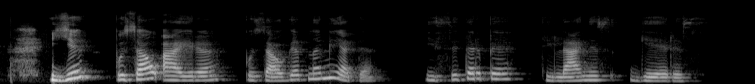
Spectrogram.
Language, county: Lithuanian, Vilnius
